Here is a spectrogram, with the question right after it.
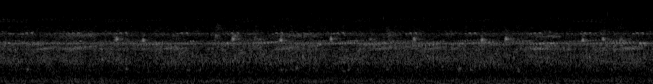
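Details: Lakeside frog chorus, a continuous shrill drone layered with sharp, brief chirps repeated roughly every half second, some calls overlapping; no other clear sounds stand out.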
